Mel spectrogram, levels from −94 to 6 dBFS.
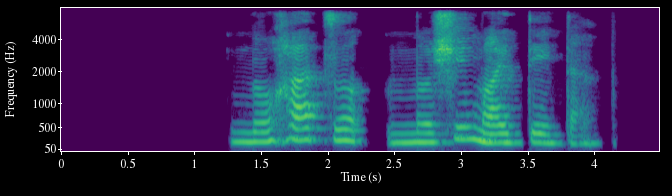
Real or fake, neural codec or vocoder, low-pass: fake; vocoder, 44.1 kHz, 128 mel bands, Pupu-Vocoder; 7.2 kHz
